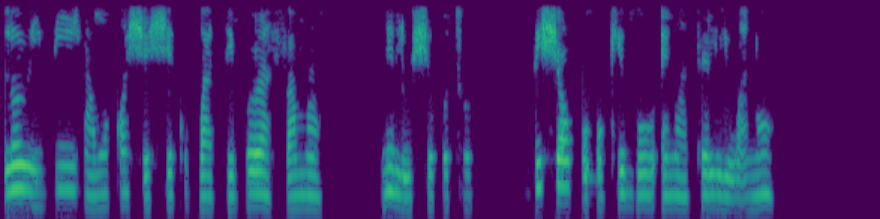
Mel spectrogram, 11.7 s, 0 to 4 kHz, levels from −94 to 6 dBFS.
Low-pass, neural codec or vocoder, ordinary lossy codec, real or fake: 3.6 kHz; none; none; real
